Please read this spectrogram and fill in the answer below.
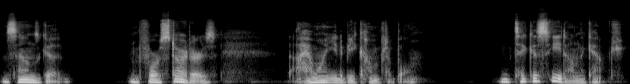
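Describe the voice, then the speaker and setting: A man playing a polite, reassuring modern vampire in a roleplay audio drama, talking gently and matter-of-factly to the listener. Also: deep voice, expressive, measured pace, slightly rough, full character voice. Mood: calm, reassuring.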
